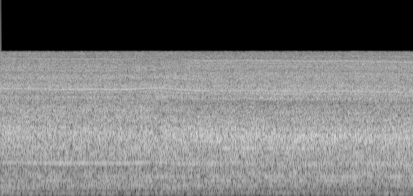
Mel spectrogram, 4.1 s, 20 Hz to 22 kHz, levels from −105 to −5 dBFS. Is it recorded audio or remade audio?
recorded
